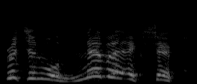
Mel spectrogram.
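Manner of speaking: loud, high mock refusal; Liz Truss. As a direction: imitate a politician's indignant outburst, voice jumping up. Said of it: "And she's like".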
